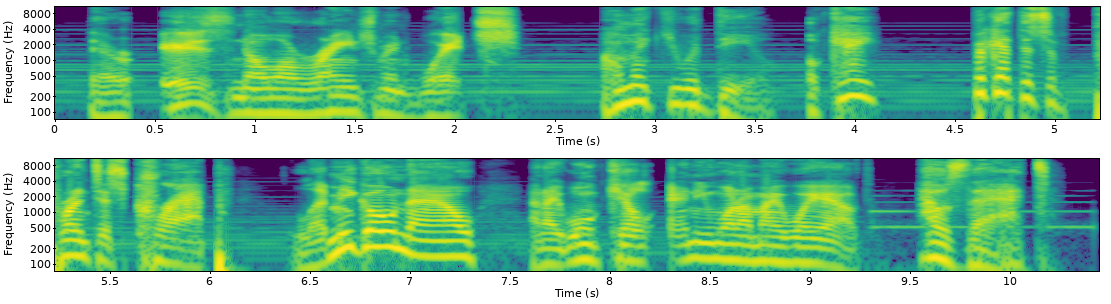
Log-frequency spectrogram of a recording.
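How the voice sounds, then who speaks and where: Using a put-on character voice, a man speaks at medium pitch and a moderate pace. Faint music plays in the background. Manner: rough, defiant.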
